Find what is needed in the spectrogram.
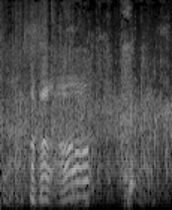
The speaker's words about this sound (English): Claps for us.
